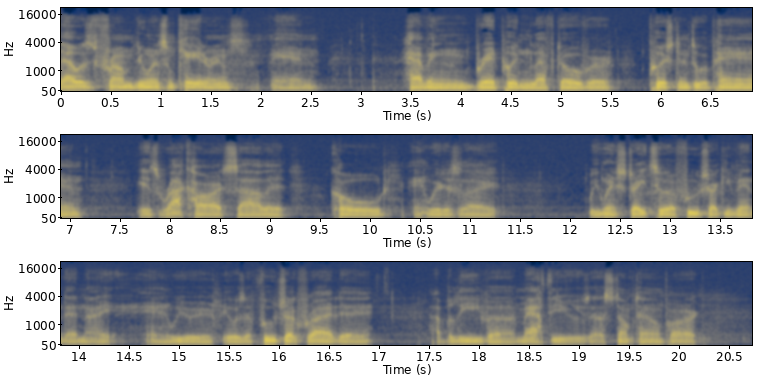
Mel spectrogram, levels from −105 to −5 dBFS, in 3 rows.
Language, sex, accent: English, male, American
